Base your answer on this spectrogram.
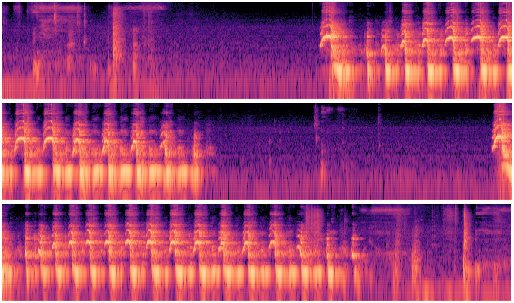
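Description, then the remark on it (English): Two imitated elk barks, each a sharp, loud call that runs straight into a long string of rapid, guttural chuckling pulses, separated by about ten seconds of silence. “So there's just a couple of different examples of barks and chuckles following it.”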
